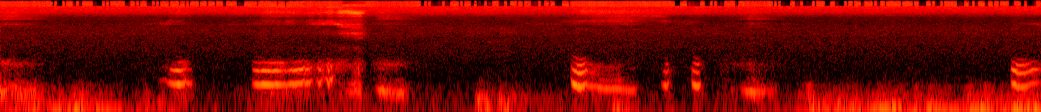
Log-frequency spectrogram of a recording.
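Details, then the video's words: Dog asleep with eyes rolling, breathing heavily with scattered short squeaky, whimpering snore notes and low rumbling breaths in a quiet room. "Snoring dog with eyes rolling"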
